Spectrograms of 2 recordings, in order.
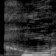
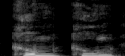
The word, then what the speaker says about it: cwm: And they say it might have come from the Welsh word cwm. Coomb. Yeah, that makes a lot of sense. Coomb means valley in Welsh.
